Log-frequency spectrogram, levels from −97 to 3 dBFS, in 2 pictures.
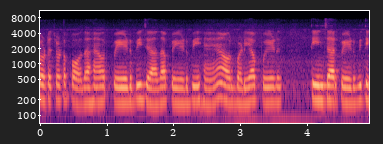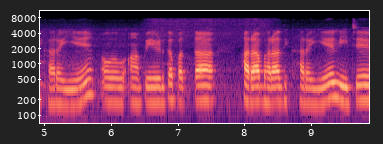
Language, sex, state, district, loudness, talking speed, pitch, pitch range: Hindi, female, Maharashtra, Mumbai Suburban, -20 LUFS, 190 wpm, 180 Hz, 175-190 Hz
